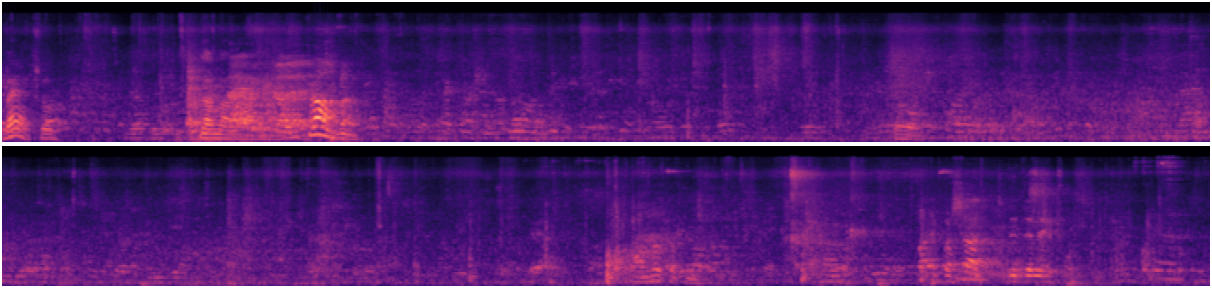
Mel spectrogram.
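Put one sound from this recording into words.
Men and women chat and call out in a large echoing hall.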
